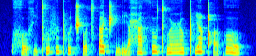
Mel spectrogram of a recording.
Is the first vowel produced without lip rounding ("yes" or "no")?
no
